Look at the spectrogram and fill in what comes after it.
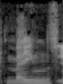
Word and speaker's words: Mainz: I don't know how to pronounce it. M-A-I-N-Z. Mainz? – Yeah, I think it's Mainz, yeah.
